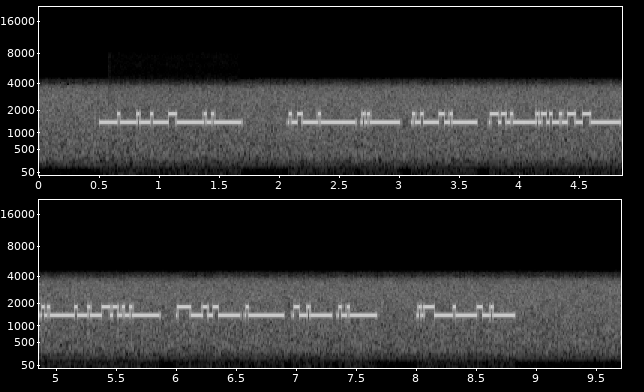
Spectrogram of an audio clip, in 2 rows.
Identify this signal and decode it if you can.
TTY/TDD text telephone tones (45.45 baud Baudot), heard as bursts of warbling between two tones, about 400 Hz shift, 1600 Hz centre, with phone line noise. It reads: KM2X0 DAMXK 58C3C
